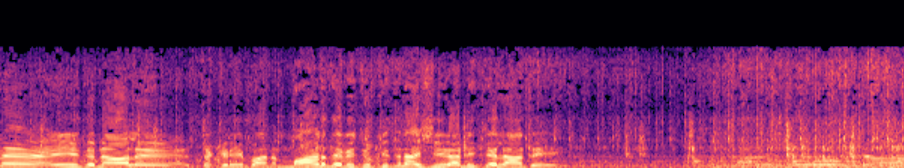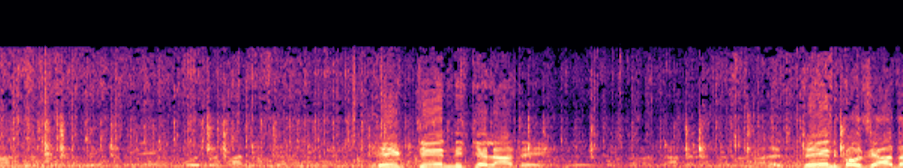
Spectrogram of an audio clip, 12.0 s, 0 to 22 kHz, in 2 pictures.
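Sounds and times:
diesel engine chugging: 0.0s - 12.0s.

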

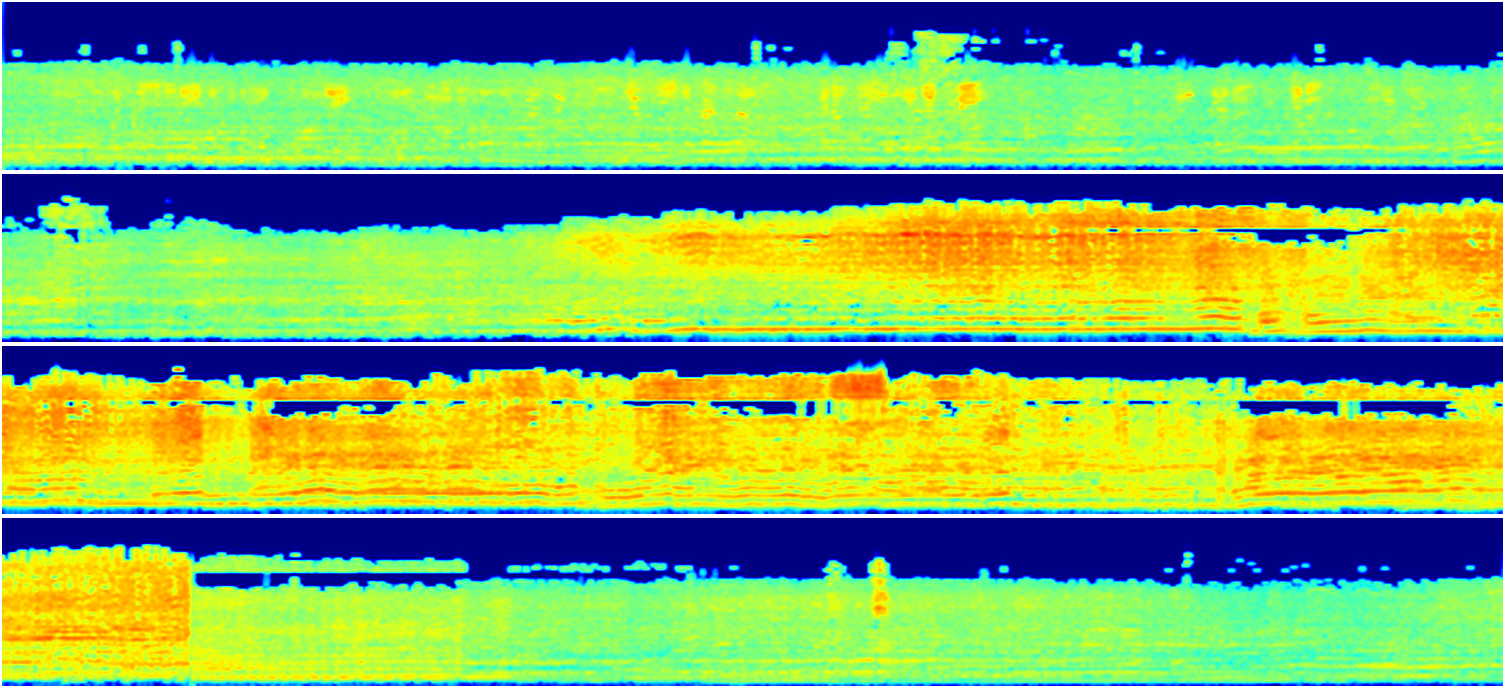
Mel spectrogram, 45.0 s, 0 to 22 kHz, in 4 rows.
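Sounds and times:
race car engines revving: 0.0s - 45.0s.

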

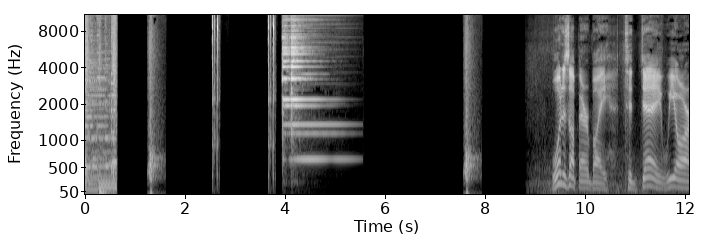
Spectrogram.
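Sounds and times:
short swish: 1.3s - 1.6s, 7.6s - 8.0s
bell ding: 4.0s - 5.6s.

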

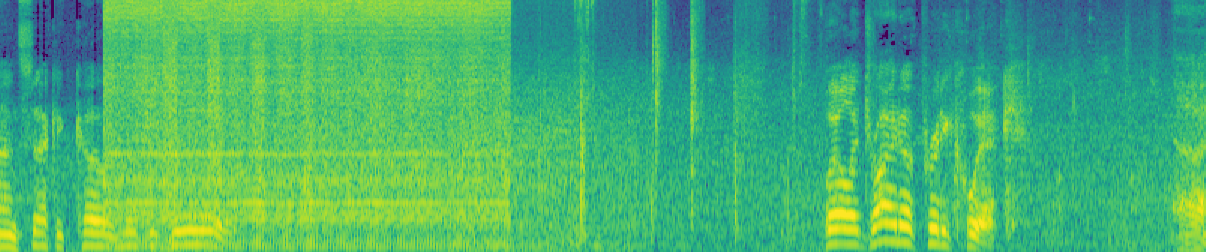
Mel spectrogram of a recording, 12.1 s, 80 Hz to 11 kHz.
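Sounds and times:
machine hum: 1.0s - 5.2s
pressure washer spray hiss: 1.0s - 5.2s.

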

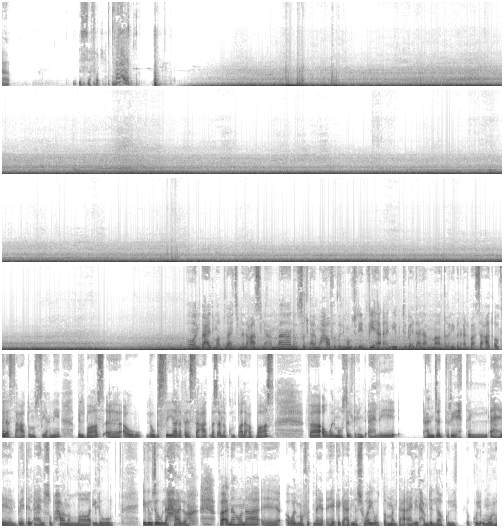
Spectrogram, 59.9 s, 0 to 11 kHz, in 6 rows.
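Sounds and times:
car cabin road rumble: 3.7s - 40.2s.

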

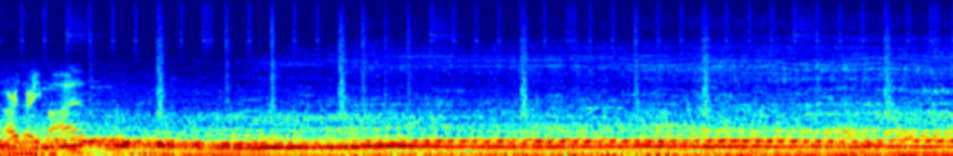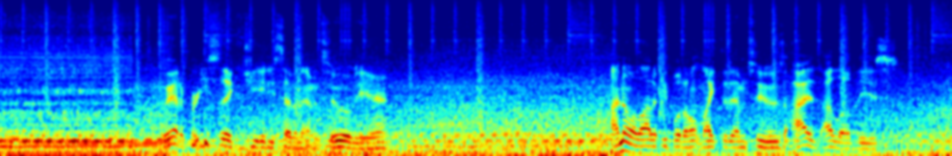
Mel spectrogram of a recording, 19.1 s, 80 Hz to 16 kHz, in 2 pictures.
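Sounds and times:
car engine revving: 0.0s - 19.0s.

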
